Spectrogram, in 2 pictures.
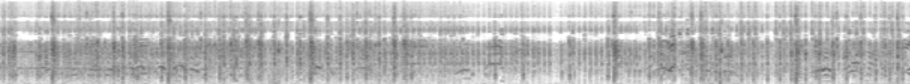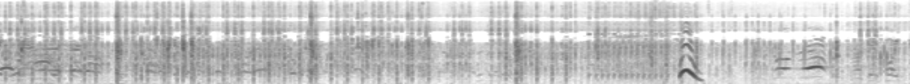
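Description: Airsoft game in progress in open grass: a dense, continuous clatter of rapid clicks and rattles from airsoft guns firing and from running players and gear, with scattered distant shouts. About three seconds before the end the clatter stops, and a single loud falling shout follows.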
